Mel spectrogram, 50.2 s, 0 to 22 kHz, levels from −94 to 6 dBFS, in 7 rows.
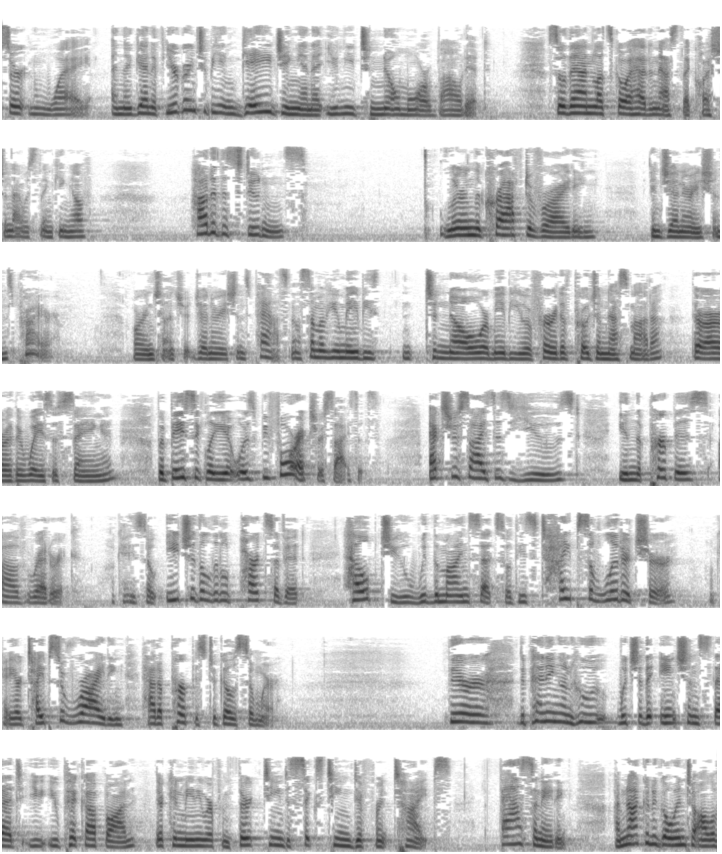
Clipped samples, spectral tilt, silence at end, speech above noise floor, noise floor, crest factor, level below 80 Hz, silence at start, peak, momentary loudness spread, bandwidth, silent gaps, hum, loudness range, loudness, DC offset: under 0.1%; -4.5 dB/octave; 0 s; 35 dB; -58 dBFS; 18 dB; -56 dBFS; 0 s; -6 dBFS; 12 LU; 10.5 kHz; none; none; 5 LU; -23 LUFS; under 0.1%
